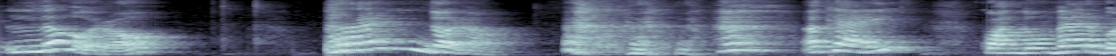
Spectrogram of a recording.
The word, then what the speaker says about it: prendono: Same rule as before with the pronunciation. Prendo, prendi, prende, prendiamo, prendete, and loro, one syllable behind, prendono, ok?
